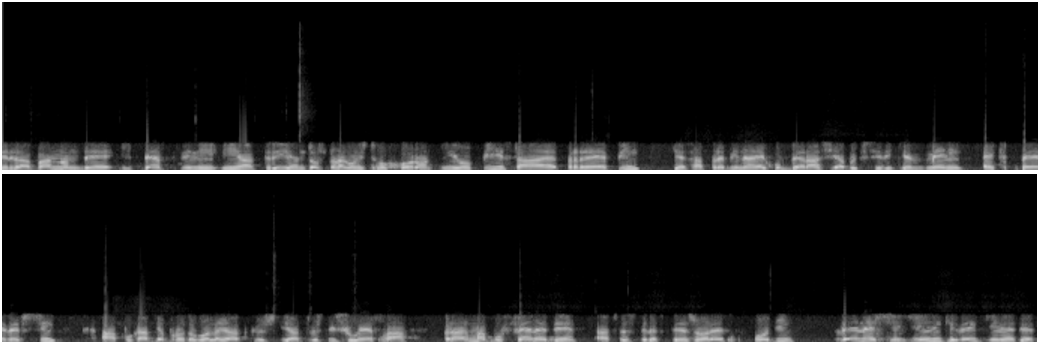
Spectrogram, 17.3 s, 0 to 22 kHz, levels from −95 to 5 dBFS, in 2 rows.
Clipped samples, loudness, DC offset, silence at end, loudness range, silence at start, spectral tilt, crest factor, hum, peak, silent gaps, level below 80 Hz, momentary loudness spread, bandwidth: under 0.1%; -26 LUFS; under 0.1%; 0.05 s; 1 LU; 0 s; -7.5 dB/octave; 18 dB; none; -8 dBFS; none; -74 dBFS; 5 LU; 4 kHz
